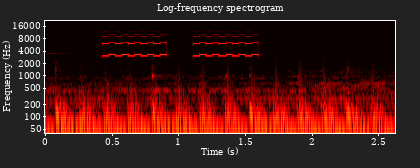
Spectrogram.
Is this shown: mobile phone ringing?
yes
